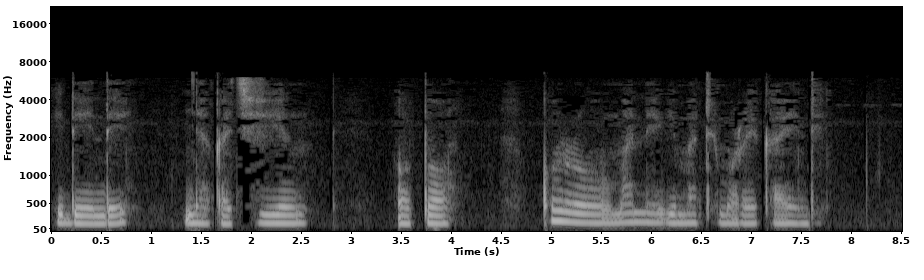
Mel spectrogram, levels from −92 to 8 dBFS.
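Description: Speech runs throughout with AAC compression damage, likely from AAC-LC at a low bitrate around 24 kbps: nothing survives above 6.5 kHz, and sibilants turn fizzy and smeared. That warbling texture sets it apart from a plain low-pass filter, which would only dull the sound.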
